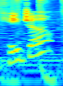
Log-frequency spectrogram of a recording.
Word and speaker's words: Keijo: good uh and and i believe that's pronounced keijo something like that k-e-i-j-o so the only one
